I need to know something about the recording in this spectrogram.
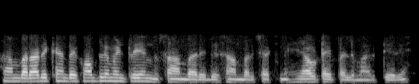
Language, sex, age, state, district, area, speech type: Kannada, male, 18-30, Karnataka, Udupi, rural, conversation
